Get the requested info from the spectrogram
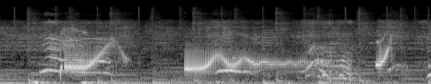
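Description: Background music with cartoon-style boing sound effects: pitched tones that slide up and down, a fast rising sweep about half a second in, a wobbling tone about two seconds in, and another quick rise near the end.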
